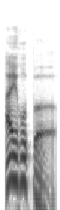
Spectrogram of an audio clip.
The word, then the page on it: aéroport: francais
